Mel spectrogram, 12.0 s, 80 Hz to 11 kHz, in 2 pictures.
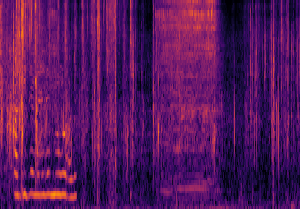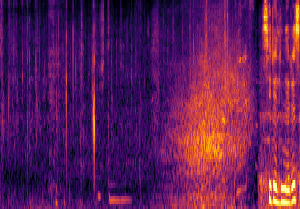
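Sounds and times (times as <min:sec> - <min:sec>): vehicle passing on road: 0:02.8 - 0:12.0.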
